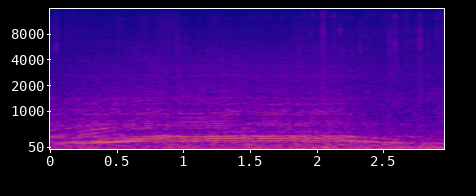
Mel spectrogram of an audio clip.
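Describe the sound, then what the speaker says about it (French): The five-cylinder engine of a Cupra Formentor VZ5 pulls hard under acceleration, a loud, steady throaty drone whose pitch climbs and holds before easing slightly near the end. "ça permet en tout cas pour nous d'apprécier d'une part la sonorité du 5 cylindres"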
